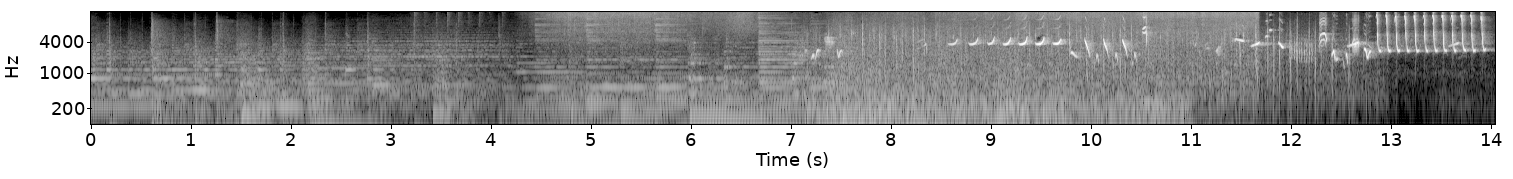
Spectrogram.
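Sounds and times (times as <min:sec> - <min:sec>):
songbirds chirping: 0:04.6 - 0:14.0
rapid bird trill: 0:07.1 - 0:14.0.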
